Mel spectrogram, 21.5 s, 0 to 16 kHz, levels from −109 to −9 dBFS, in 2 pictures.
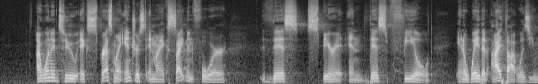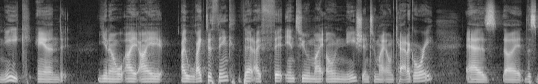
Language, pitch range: English, 100-125 Hz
